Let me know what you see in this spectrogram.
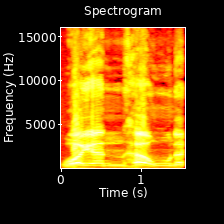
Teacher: واو لین نرمی سے، لمبا بھی نہ کیجیے گا، جھٹکا بھی نہ دیجیے گا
